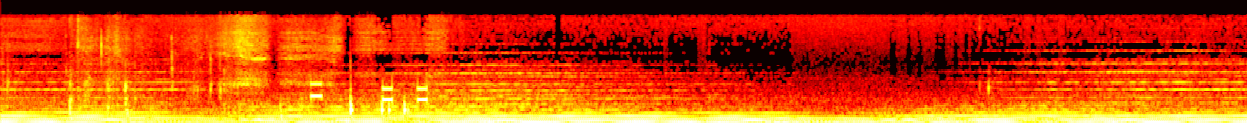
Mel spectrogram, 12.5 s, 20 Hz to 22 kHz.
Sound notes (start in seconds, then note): 3.8 dialing beeps on phone; 7.1 ominous music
